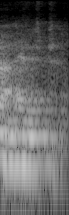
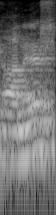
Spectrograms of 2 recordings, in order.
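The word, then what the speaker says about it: honest: ठीक है, अह में क्या होता है, और ह छिपा होता है, इसमें यह साइलेंट होता है, इसकी स्टार्टिंग कॉन्सोनेंट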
